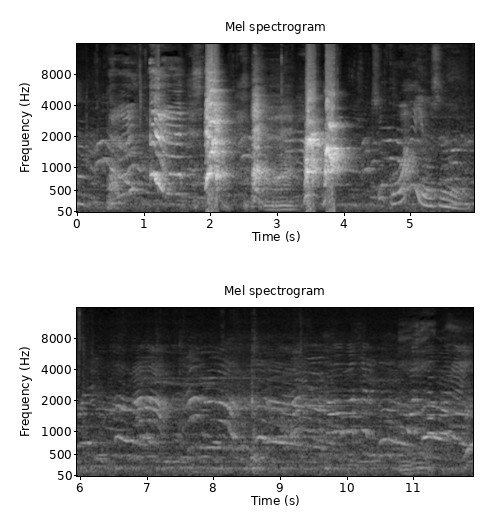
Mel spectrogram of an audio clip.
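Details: Angry Akita named Sue, who keeps snapping while another Akita, Ranpu, calmly ignores her. Several sharp, loud barks burst out in quick succession over the first four seconds, then quieter wavering voiced sounds continue indoors.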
